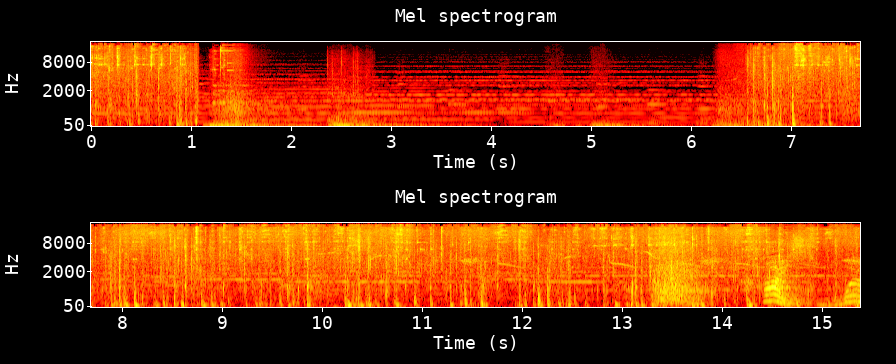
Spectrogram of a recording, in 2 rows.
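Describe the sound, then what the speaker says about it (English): Hooves pound in a fast, continuous gallop of several horses in the video game Kingdom Come: Deliverance 2, loud and close, with a whinny and speech mixed in over the clatter. "We should spur the horses on."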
